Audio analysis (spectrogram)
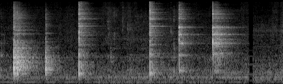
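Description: Broccoli and potato are stirred in a pan for soup, a spoon scraping and clinking against the metal in six or seven sharp strokes at an uneven rhythm, close and fairly loud with no voices.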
